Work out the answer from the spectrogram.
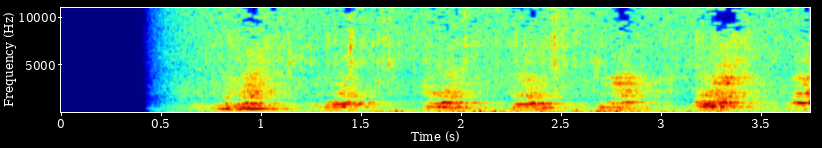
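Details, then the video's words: Sea lions near a harbour pier on the California coast, 18 November 2011, give harsh, stacked barks in quick succession, roughly two per second, over a low rumble of surf and wind. "أسود البحر قرب رصيف الميناء"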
